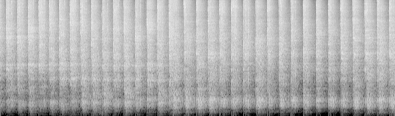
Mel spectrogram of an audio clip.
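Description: Egg whites being beaten by hand with a spiral coil whisk in a bowl: a fast, even rhythm of taps, about six a second, as the whisk knocks against the bowl while the whites start to froth.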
